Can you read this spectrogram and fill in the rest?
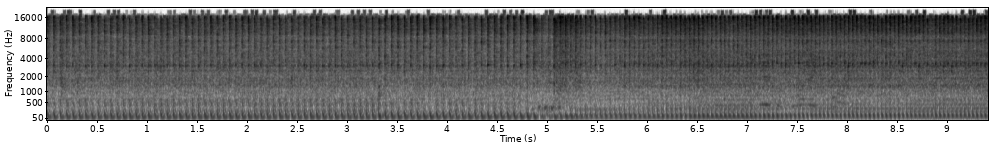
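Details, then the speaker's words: Murray Select 30-inch single-blade riding mower with a suspected plugged air filter: a steady, even low thrum with a brief dip near five seconds. It runs reasonably well and is burning junk off. "It doesn't run too bad. Fortunately, it's burning a bunch of junk off of there."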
